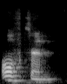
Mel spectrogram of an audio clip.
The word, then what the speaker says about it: often: that case for instance sometimes the word often you can you can't pronounce it as often it's actually correct yes but they usually and say often so probably listen uh it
